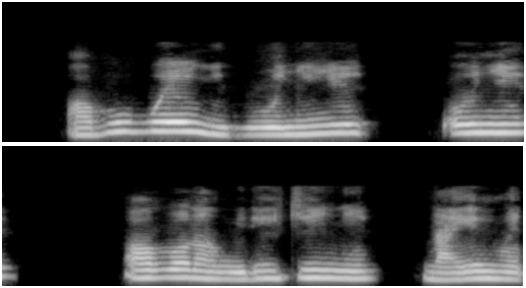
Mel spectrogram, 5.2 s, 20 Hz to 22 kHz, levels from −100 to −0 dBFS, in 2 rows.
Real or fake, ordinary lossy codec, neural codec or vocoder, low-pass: fake; none; codec, 16 kHz, 1 kbps, FreqCodec, larger model; none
